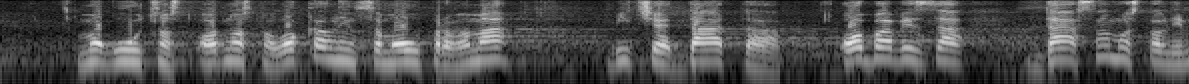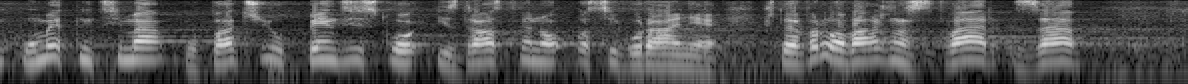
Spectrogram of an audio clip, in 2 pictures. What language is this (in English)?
Serbian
